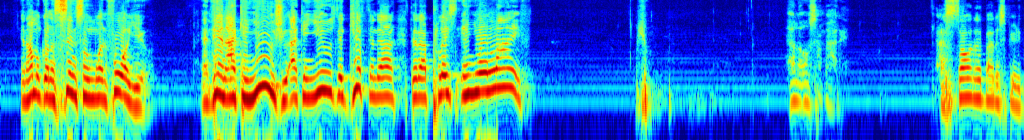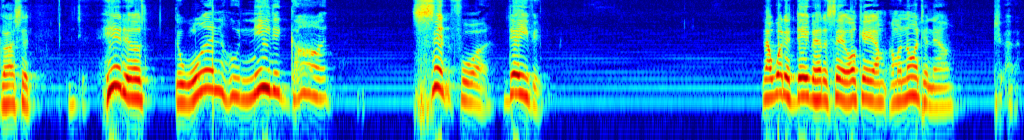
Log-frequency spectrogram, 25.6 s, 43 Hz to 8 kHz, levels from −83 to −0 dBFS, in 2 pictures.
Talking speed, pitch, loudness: 140 wpm, 175 Hz, -11 LUFS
